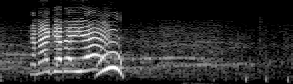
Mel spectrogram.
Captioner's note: cheering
